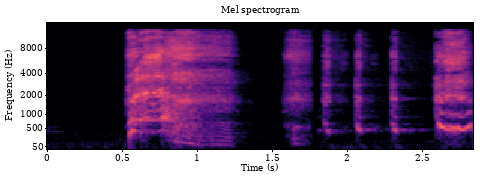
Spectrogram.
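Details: A woman deliberately making herself sneeze gives a forceful sneeze-like burst, then short breathy bursts and a second loud burst; she says she only got halfway. Self-induced sneeze attempt.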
